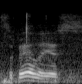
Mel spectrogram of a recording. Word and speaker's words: Sibelius: But Sibelius is 4 syllables. It's kind of hard to say.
